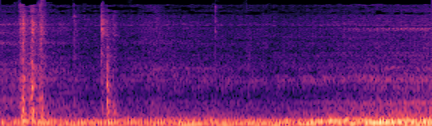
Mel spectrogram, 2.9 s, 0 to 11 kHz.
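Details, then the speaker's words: Ford 7.3 diesel Excursion under load after replacing leaking up pipes, EBPV delete and Wicked wheel install, about 10 minutes into a drive: deep, steady drone building with load, pulls better, no more squealing from the up pipes (exhaust leak gone). "definitely pulls better, and there's no more squealing from the up pipes anymore."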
